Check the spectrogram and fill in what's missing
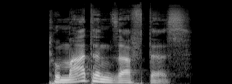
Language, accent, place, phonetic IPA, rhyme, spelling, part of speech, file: German, Germany, Berlin, [toˈmaːtn̩ˌzaftəs], -aːtn̩zaftəs, Tomatensaftes, noun, De-Tomatensaftes.ogg
- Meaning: genitive singular of Tomatensaft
